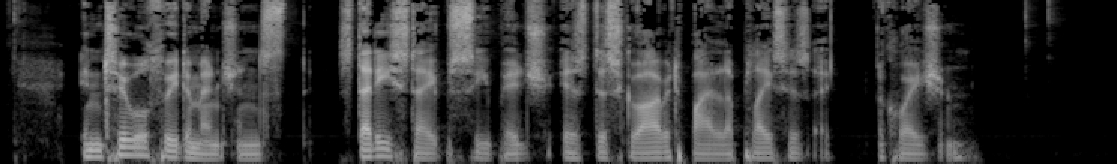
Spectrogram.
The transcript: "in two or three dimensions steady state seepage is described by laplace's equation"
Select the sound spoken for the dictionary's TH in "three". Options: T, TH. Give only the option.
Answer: TH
